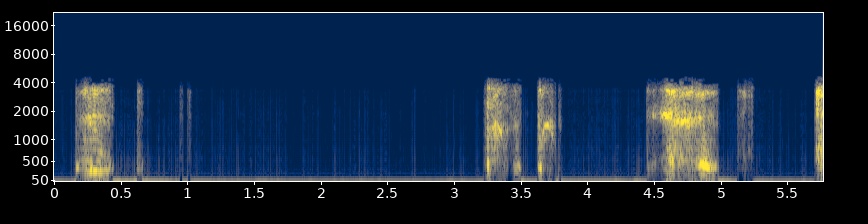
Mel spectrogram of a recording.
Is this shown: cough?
yes

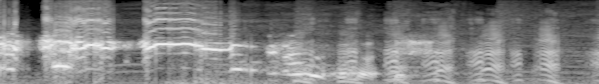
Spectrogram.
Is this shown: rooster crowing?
yes

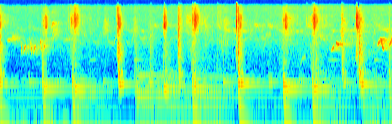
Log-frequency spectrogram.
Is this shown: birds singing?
yes

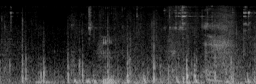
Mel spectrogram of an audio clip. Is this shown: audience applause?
no

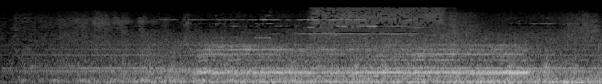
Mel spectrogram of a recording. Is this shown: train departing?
yes

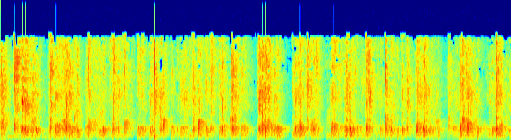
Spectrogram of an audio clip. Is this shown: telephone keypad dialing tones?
no

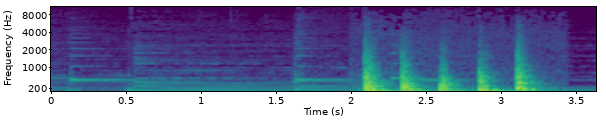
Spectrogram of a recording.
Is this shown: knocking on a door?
yes

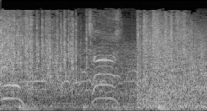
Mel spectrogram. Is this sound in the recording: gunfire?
yes

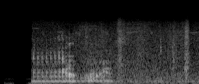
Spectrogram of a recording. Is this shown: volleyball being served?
no

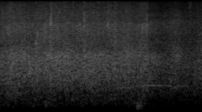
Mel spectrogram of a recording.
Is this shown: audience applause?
yes

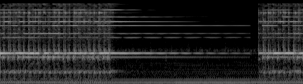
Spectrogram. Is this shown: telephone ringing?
yes

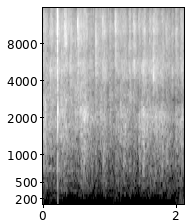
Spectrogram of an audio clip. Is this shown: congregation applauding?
yes

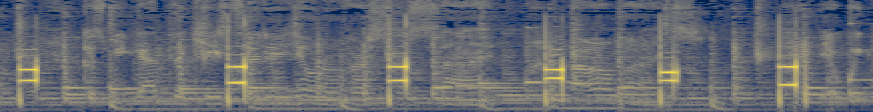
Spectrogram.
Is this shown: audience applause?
no

